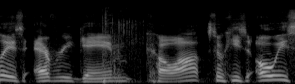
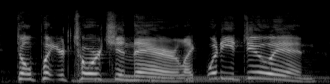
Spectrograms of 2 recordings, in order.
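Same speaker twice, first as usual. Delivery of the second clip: high-pitched yelling; 6 semitones higher, 3 dB louder than usual. Retelling yelling at somebody who joins in the game: imitating own yelling. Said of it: "yelling at 'em".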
